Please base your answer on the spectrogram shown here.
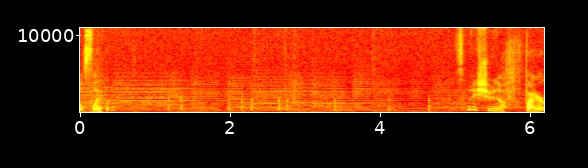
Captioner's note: distant pops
